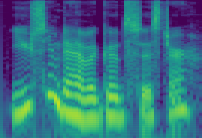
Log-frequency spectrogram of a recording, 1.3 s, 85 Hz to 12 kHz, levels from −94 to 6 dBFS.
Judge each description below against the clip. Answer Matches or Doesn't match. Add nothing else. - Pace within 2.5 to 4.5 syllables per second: Doesn't match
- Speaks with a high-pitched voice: Matches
